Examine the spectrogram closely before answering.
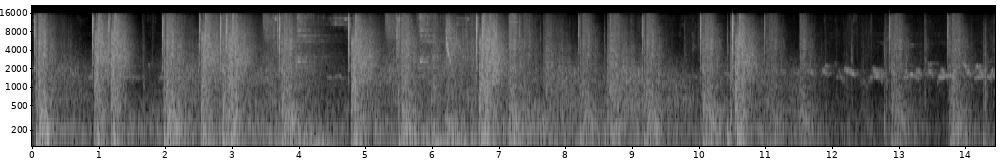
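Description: Gunshots crack again and again in quick bursts.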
